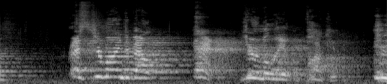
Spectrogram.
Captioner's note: coughs hoarsley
